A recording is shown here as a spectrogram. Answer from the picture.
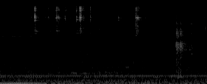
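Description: A few faint, light clicks of a spoon against a glass mixing bowl as turmeric powder is tipped in, over a faint steady hum.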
